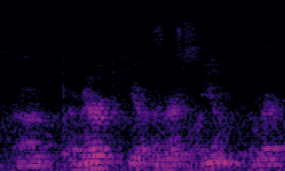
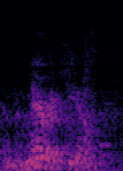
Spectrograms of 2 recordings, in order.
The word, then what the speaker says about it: Americium: Americium. It just seems wrong. Americium. Americium. What is it? Americium. That sounds better. You gotta put the stress on where the Americans put the stress.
